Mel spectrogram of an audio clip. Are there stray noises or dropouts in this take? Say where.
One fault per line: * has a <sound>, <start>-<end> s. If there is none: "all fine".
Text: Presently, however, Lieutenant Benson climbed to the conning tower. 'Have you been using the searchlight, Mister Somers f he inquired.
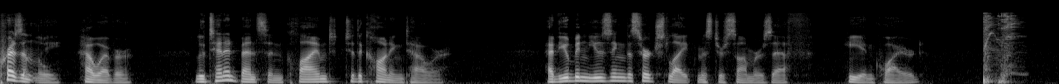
* has a thud, 9.8-10.3 s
